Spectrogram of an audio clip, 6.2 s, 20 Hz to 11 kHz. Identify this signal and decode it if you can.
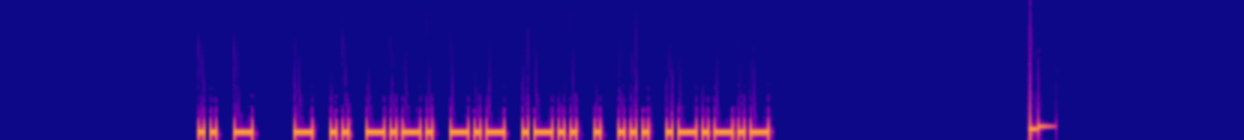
Morse code, heard as a keyed tone, about 40 wpm, 700 Hz. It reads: IT TICKLES.
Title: Additional Easy Phrases 40wpm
